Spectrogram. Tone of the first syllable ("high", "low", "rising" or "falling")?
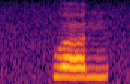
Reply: high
